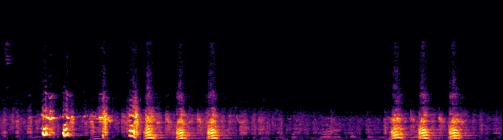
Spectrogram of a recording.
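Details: Dog barking in sharp, loud bursts: a quick pair, then a run of four evenly spaced barks, a short lull with faint low sounds, and a closing group of three barks.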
